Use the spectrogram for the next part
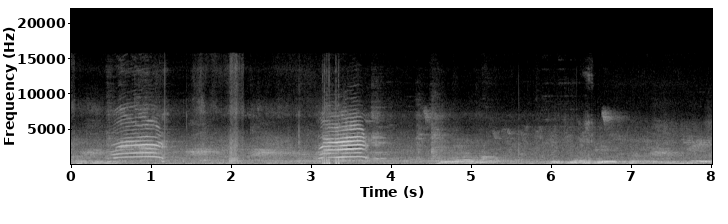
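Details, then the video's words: Hungry black cat meowing: two clear, drawn-out meows about two seconds apart, each rising then falling, followed by low murmuring background sounds. "Black cute cat meowing"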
